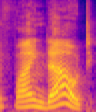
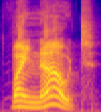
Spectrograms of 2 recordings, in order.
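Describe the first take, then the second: First: The d sound is clearly pronounced. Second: The d sound is dropped. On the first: This is the dictionary pronunciation. "사전식 발음은 find와 out이니까" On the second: This is how native speakers say it. "드가 사라지니까 원어민들은"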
